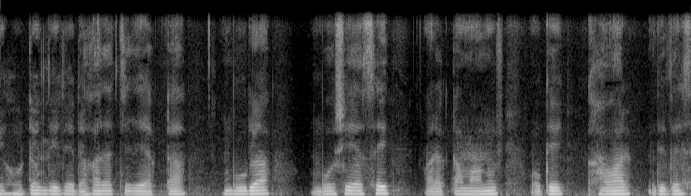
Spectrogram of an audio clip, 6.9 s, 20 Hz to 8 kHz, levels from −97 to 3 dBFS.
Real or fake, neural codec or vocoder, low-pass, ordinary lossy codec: fake; codec, 16 kHz in and 24 kHz out, 2.2 kbps, FireRedTTS-2 codec; 7.2 kHz; none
